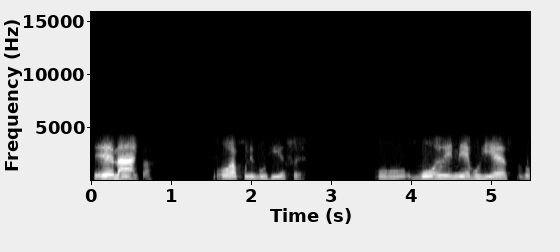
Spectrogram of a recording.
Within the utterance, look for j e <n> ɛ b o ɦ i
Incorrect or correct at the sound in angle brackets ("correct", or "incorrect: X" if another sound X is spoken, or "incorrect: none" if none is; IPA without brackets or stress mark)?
correct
